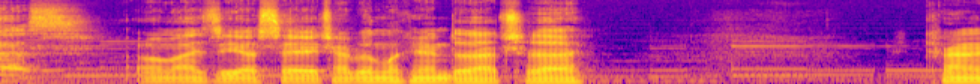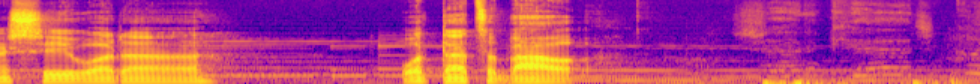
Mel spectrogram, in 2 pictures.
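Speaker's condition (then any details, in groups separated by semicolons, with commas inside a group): No condition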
